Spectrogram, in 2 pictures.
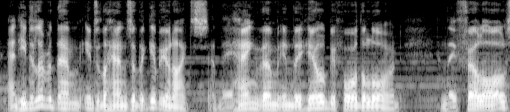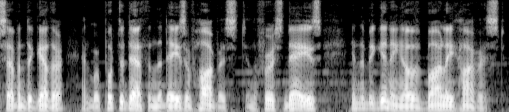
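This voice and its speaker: Low-voiced man narrating scripture solemnly. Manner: measured, formal.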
